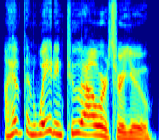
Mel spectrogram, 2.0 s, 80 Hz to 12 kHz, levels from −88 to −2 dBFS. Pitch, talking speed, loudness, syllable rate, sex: 205 Hz, 240 wpm, -15 LUFS, 4.9 syllables/s, male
